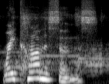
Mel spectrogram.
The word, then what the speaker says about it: reconnaissance: Uh, reconnaissance. What is it? A pronounced like a and above. Above.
